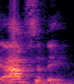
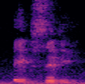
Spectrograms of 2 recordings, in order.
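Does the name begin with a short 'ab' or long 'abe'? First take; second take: short ab; long abe. First: It begins with a short 'ab' sound. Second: It begins with a long 'abe' sound. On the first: The speaker calls it wrong. "That's what I say" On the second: The speaker calls it right. "He said it's pronounced Ab. No, Abe. Sid, City"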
